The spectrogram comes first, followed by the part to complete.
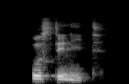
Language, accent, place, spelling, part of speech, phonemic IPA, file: French, France, Lyon, austénite, noun, /os.te.nit/, LL-Q150 (fra)-austénite.wav
- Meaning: austenite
